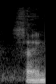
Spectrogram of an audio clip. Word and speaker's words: sin: साइन इज the abbreviation of साइन, SIN लिखते हैं उसको, इसको प्रोनाउंस भी हम लोग साइन ही बुक करते हैं।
